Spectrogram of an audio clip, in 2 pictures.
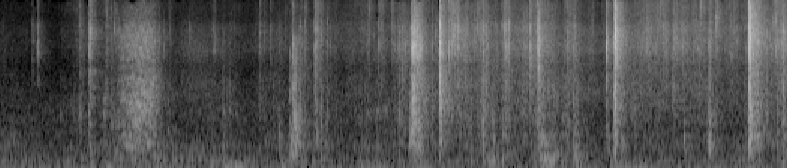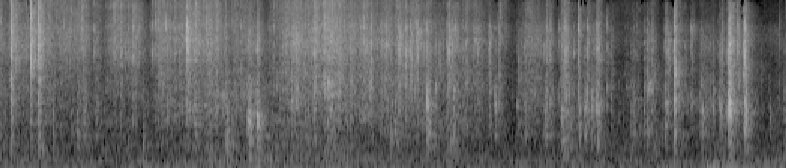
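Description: Plastic shrink-wrap crinkling and tearing, with sharp clicks of cardboard, as a sealed Panini Spectra hobby box of trading cards is unwrapped and opened; the foil card packs inside rustle near the end.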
